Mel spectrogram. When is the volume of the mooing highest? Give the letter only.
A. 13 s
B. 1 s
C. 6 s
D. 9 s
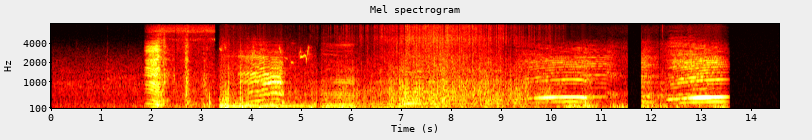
A.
